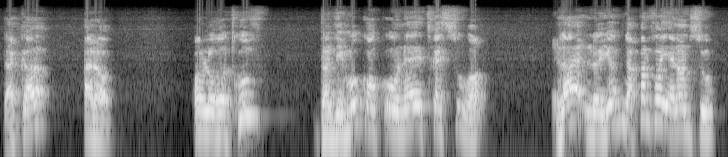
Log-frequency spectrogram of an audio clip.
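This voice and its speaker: A man teaching a beginner Hebrew class, halting and correcting himself, patiently checking that his students understand. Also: sits high, expressive, a little mellow, slightly rough.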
